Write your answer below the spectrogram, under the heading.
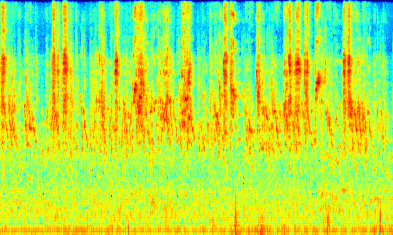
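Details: A flock of budgies chatters in rapid, scratchy chirps and squawks, pulsing louder and softer, with a low mechanical hum underneath.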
